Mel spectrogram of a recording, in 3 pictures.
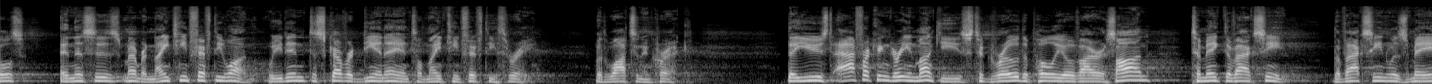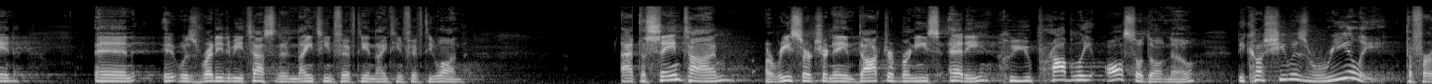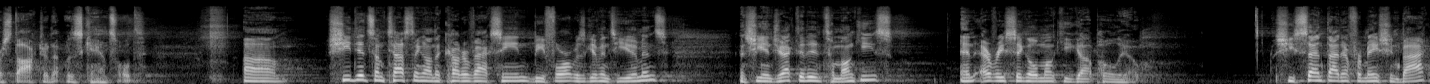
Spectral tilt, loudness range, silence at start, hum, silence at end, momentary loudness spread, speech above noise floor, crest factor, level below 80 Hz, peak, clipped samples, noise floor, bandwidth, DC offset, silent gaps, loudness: -4 dB/octave; 5 LU; 0 s; none; 0 s; 11 LU; 45 dB; 18 dB; -58 dBFS; -2 dBFS; under 0.1%; -62 dBFS; 16 kHz; under 0.1%; none; -17 LUFS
